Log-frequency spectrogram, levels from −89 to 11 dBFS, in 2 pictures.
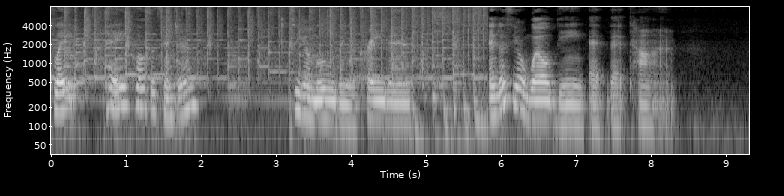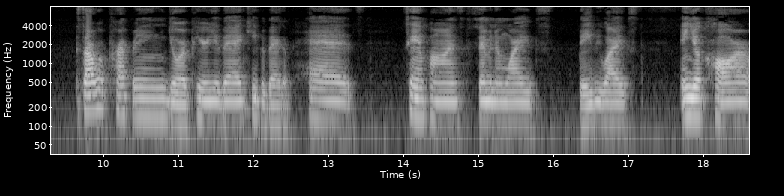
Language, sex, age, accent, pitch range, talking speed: English, female, 20-39, American, 100-130 Hz, 115 wpm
